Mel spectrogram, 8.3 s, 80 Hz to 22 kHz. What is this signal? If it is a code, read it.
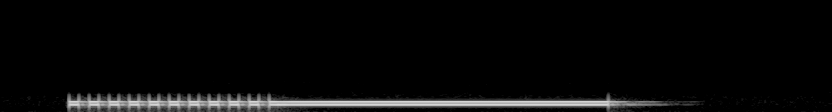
Telephone call progress tone (North American plan), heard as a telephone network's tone, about 350, 440 Hz, 0.1 s on and 0.1 s off, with room echo. Stutter dial tone.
